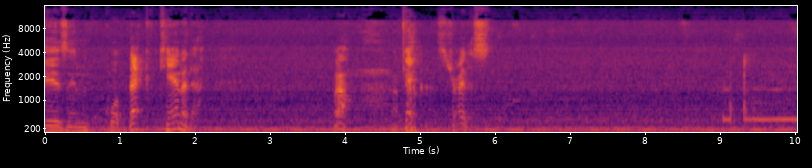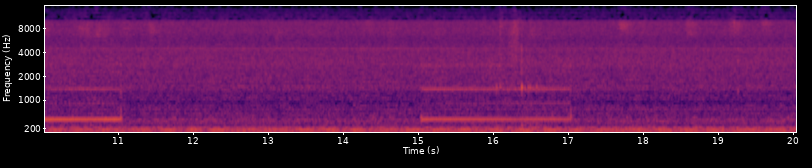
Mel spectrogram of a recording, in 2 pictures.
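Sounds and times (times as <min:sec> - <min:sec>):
low hum: 0:02.2 - 0:11.9
telephone ringback tone: 0:09.0 - 0:11.1, 0:15.0 - 0:17.1.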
